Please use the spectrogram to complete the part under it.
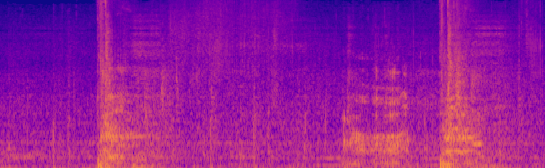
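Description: A bow twangs sharply as arrows are loosed.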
